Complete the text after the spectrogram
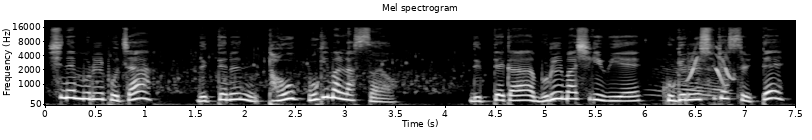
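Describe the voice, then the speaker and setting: A woman's voice: high voice, animated, moderate pace, warm tone, slight background noise. A woman narrating a scripted children's fairy tale in a careful storytelling manner.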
